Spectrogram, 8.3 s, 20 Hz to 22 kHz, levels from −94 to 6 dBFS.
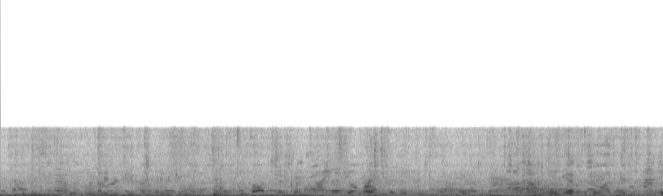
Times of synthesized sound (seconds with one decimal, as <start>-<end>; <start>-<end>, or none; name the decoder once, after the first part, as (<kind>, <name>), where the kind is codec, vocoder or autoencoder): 5.5-8.3 (vocoder, BigVGAN v2)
